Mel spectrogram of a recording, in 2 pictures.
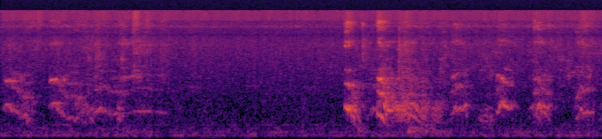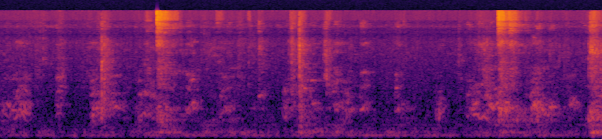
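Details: A litter of seven Toy Poodle puppies, five weeks old, eating, playing and sleeping: scattered short whimpers and squeaks come in small bursts between quieter stretches, with clattering knocks and a low background hum.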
